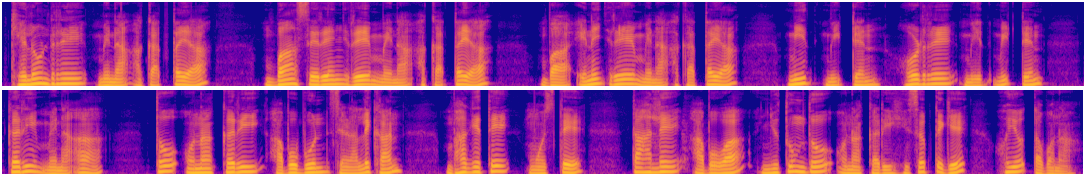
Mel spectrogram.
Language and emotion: Santali, neutral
